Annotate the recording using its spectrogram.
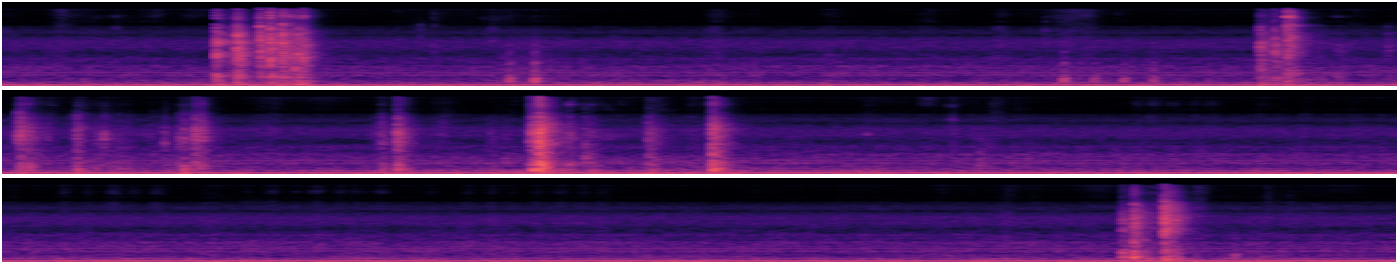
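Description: Pencils click and tap against a hard surface now and then.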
